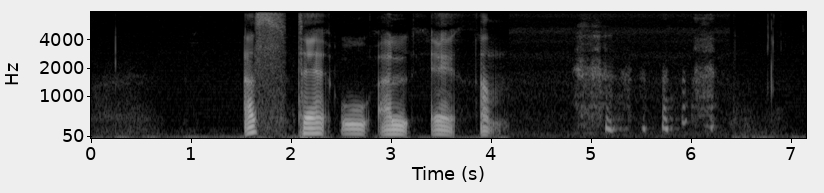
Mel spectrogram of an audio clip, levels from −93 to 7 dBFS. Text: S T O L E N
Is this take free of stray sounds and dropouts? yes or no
no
